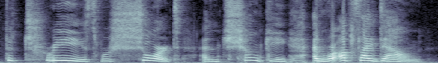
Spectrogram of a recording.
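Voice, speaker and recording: A woman's voice: high-pitched, lively intonation, takes it slowly, a little mellow. A woman voicing a wide-eyed, imaginative young child telling a storybook adventure. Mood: amazed. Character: young child narrator full of wonder and imagination.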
